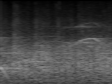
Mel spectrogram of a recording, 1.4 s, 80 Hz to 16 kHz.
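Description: A crowd at the 2006 US Open pool final at the Sandia Resort and Casino in Albuquerque applauds steadily, with a voice and whistle-like tones rising over dense, moderately loud clapping.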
